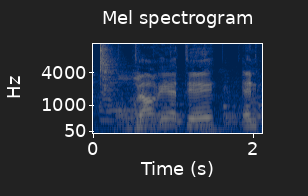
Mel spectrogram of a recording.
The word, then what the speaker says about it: variété: Saveur, Oh my variété, and confort.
